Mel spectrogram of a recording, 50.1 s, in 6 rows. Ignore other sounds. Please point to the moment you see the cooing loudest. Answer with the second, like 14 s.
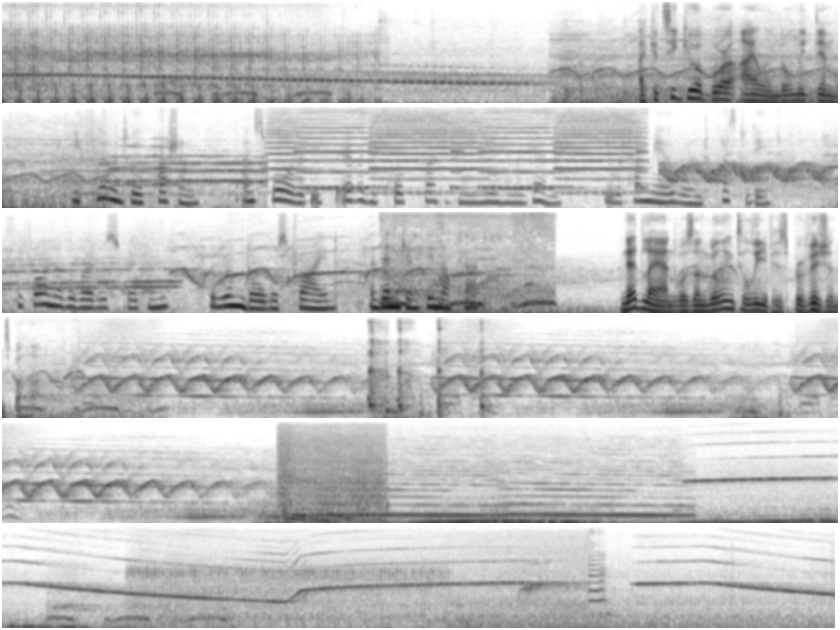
21 s.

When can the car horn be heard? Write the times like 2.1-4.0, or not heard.
not heard.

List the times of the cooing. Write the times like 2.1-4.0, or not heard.
1.5-3.4, 20.5-22.3, 25.2-26.8, 42.2-44.2.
